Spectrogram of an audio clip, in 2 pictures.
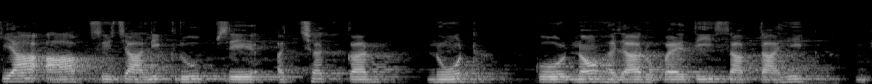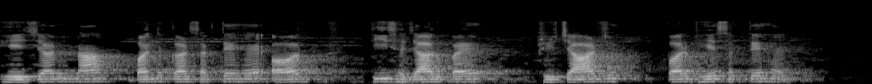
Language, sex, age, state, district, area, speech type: Hindi, male, 18-30, Uttar Pradesh, Mirzapur, urban, read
